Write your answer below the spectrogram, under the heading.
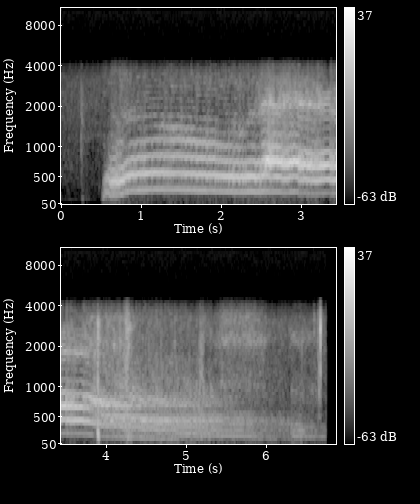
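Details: Upset domestic cat growling at its owner: a long, loud, drawn-out yowling growl with rich harmonics, rising slightly then slowly falling, with a few faint clicks near the end.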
